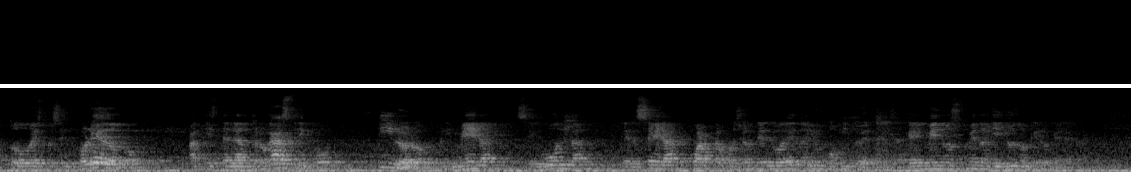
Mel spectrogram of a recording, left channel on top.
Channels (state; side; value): silent; left; digital silence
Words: todo esto es el colédoco, aquí está el antro gástrico, píloro, primera, segunda, tercera, cuarta porción del duodeno y un poquito de Treitz. Aquí hay menos yeyuno que lo que hay acá.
